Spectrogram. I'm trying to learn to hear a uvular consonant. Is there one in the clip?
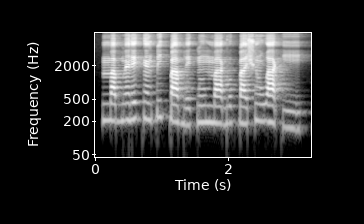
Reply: no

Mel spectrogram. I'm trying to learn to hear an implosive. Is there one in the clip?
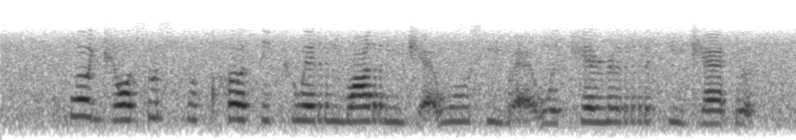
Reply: yes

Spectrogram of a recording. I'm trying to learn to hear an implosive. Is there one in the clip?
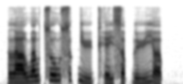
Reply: no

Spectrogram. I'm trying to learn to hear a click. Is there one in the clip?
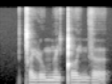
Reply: yes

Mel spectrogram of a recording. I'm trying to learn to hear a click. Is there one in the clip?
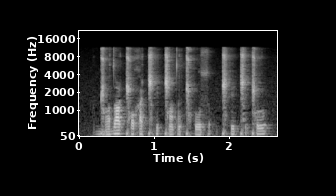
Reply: yes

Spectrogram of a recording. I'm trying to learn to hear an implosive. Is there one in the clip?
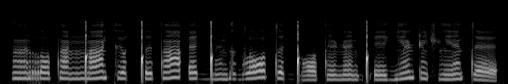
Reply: no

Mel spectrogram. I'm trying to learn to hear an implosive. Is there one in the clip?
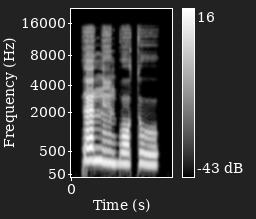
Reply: no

